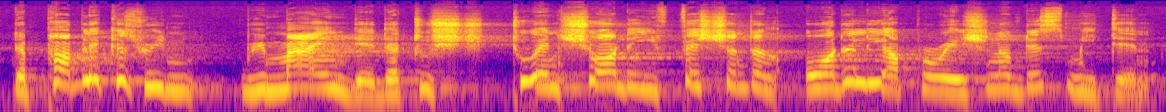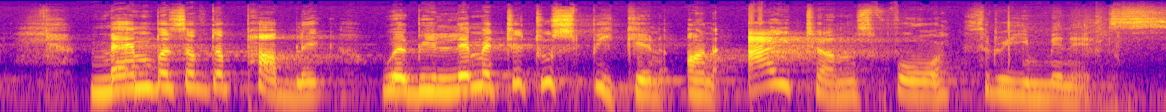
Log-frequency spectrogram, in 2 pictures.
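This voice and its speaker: A woman chairing a public meeting in a measured, formal way, sometimes repeating her phrases. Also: fairly high pitch, animated, a bit bright. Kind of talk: formal meeting remarks and procedure. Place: large indoor meeting room. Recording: echoey meeting hall with long reverb.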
